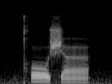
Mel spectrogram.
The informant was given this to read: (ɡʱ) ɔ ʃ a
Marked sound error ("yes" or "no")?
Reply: yes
